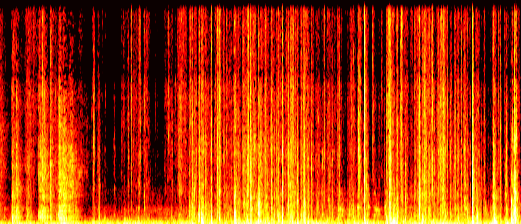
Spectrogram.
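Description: Flexible aluminium foil dryer vent duct crinkling and crackling as it is handled, pushed and twisted onto the dryer's metal exhaust collar: irregular small clicks and rustles that grow busier partway through.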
